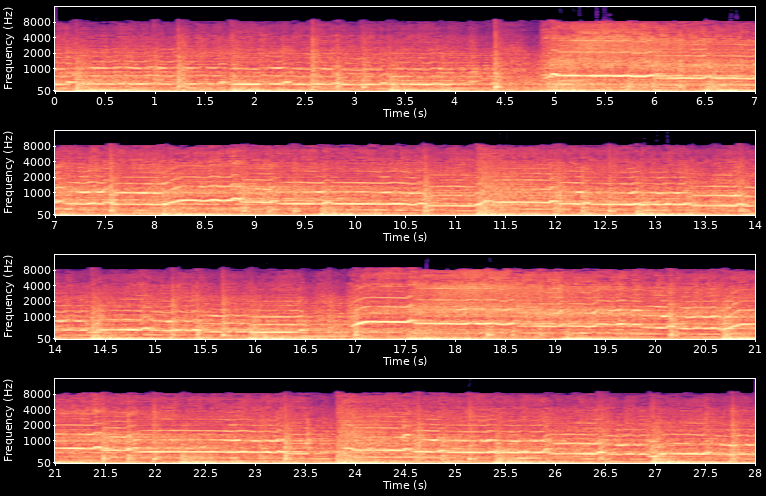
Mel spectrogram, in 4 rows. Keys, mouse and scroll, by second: 4.8 click, 8.3 l, 8.4 click, 12.9 v, 13.2 click, 13.6-14.2 ctrl+scroll down 2, 14.2 click, 16.0 click, 18.7-20.2 alt+shift+scroll down 6, 20.4-21.5 alt+shift+scroll up 2, 21.6 click, 23.8 i, 23.9 click, 24.2 v, 24.3 click, 26.5 click, 27.2 BackSpace, 27.5 click.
